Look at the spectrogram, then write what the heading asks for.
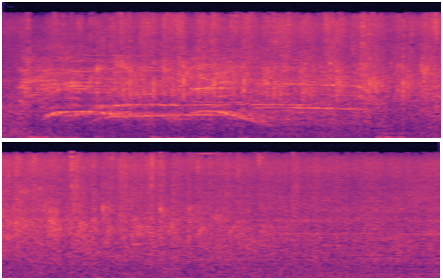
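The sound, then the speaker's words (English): An audience applauds steadily for a poet, a dense wash of clapping that holds at an even loudness for about nine seconds, with a sustained high whoop ringing out over it in the first few seconds. “Can we please give another round of applause for Mother?”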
